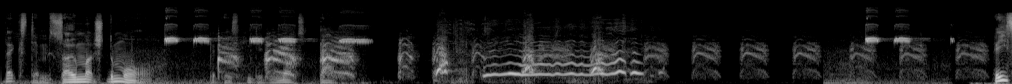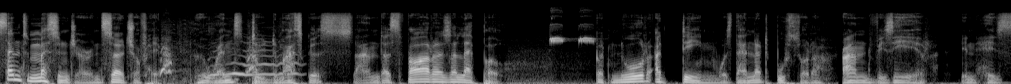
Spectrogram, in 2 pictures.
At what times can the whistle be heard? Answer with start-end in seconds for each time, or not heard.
1.2-3.8, 8.2-9.6, 15.2-16.1.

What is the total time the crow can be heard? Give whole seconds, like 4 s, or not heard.
10 s.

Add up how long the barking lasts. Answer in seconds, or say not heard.
4 s.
